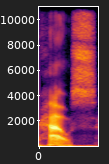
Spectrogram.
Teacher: the beginning sound in house, that breathy H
